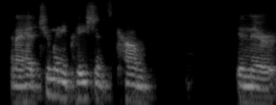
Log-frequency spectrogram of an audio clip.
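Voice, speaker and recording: A man at a moderate pace with fairly even intonation, over a quiet background. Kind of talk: interview answer. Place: home room. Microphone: webcam.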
